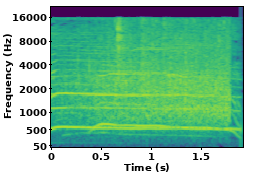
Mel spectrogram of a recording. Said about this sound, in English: We did a sound effect with hands clapping.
